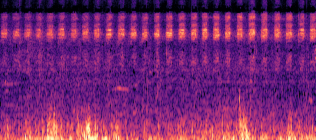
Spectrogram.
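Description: Insects chirping in a fast, steady pulse, about six chirps a second, with a few soft low thumps.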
